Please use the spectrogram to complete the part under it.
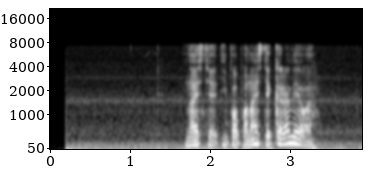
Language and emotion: Russian, neutral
